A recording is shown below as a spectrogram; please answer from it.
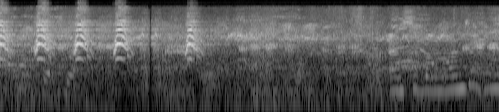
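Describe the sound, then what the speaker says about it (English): Scarlet ibises in a backyard enclosure give a run of short, sharp honking calls, several spaced squawks followed by a rougher, lower call as the birds stay close. "They're scarlet ibises."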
